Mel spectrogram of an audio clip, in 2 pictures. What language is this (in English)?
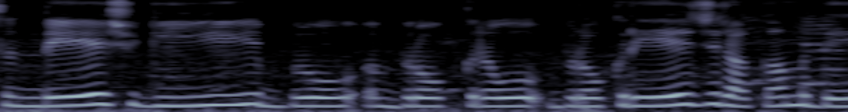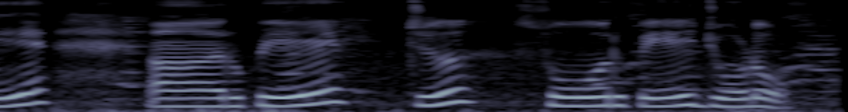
Dogri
